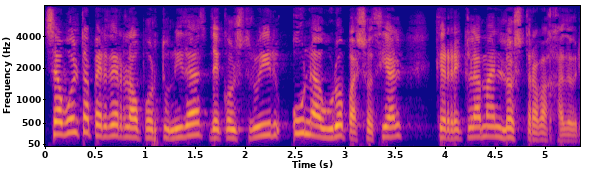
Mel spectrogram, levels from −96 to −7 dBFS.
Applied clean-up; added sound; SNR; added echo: neural mask model Resemble Enhance denoiser.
